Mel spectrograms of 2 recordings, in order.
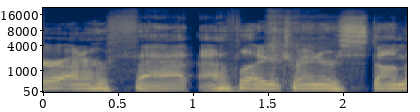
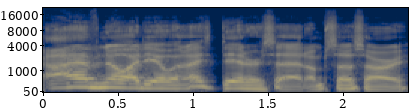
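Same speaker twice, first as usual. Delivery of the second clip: ordinary delivery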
